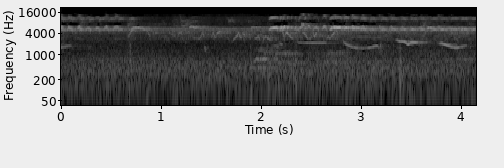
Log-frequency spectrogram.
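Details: Rufous-bellied thrush in full voice: after a quiet start, clear whistled phrases of rising and falling slurred notes, over a steady high insect-like drone throughout.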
